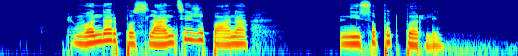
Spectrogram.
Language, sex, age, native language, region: Slovenian, female, 30-49, Slovenian, Central Slovenia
